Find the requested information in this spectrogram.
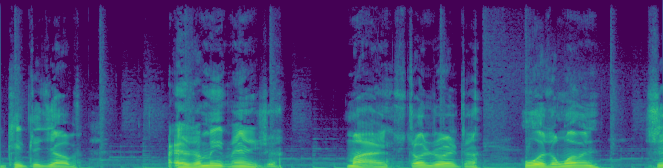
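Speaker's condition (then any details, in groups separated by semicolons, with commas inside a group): Multiple sclerosis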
